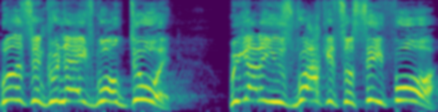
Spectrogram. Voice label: voiceovers, US; english

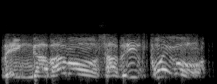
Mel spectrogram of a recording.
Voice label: attack position, mood low, speech; War Thunder

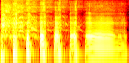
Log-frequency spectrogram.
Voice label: mutter; Escape from Tarkov

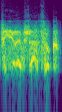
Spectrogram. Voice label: near waypoint, mood low, speech hun; War Thunder

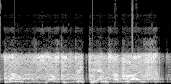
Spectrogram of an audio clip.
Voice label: landing, dialogs german; War Thunder; midway

